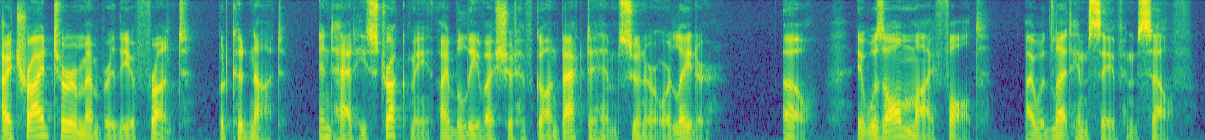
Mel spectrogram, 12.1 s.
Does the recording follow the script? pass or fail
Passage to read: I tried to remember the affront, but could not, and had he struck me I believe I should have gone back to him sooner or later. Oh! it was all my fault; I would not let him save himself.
fail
